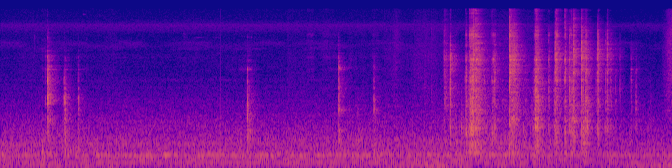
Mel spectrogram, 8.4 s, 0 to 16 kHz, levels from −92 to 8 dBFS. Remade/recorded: recorded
